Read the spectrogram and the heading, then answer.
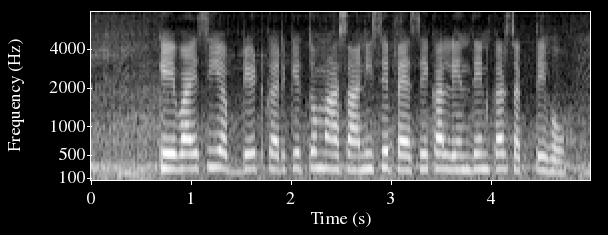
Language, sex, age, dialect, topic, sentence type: Hindi, female, 18-24, Kanauji Braj Bhasha, banking, statement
